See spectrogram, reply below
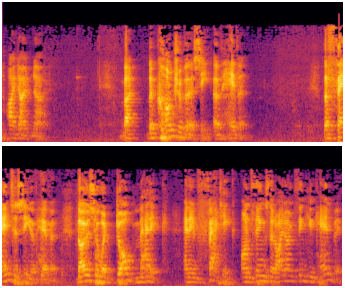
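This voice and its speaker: A man's voice: mid-range voice, sharp tone, roomy sound, poor audio. A man teaching a Bible class to a group, conversational, often checking in with "yeah?" and repeating phrases for emphasis.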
